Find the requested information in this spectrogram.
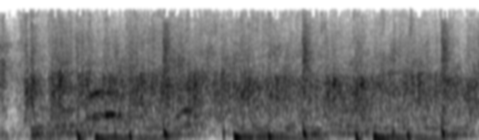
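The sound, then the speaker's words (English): Steady applause from a stand-up comedy audience as comedian Baron Vaughn is welcomed to the stage, dense and continuous clapping at an even loudness throughout, with faint music or tones underneath and no clear voices. “Thank you for clapping, because none of you know who I am.”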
